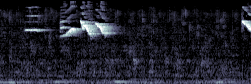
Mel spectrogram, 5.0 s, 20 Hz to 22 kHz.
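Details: Pleci (white-eye) song: a few high, bright descending twittered phrases around 0.5 and 1.2 to 2.2 seconds, then a last brief burst at the end, over quiet low hum.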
